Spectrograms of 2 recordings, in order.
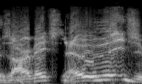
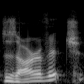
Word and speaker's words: Zarovich: Is my pronouncing that right? Sure, Zarovich, whatever. Zarovich, Strahd von Zarovich.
